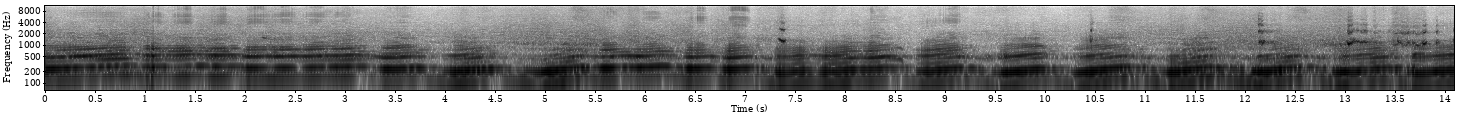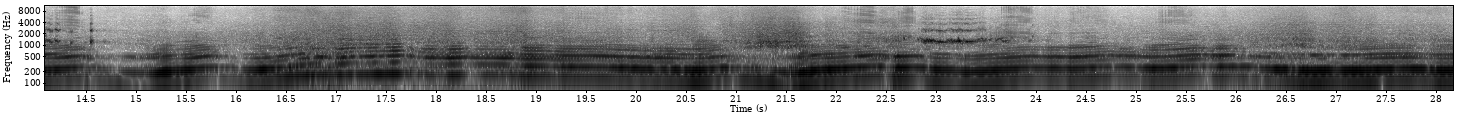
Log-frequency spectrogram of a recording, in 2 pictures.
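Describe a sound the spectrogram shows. Tyres squeal on wet pavement as a car drifts.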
